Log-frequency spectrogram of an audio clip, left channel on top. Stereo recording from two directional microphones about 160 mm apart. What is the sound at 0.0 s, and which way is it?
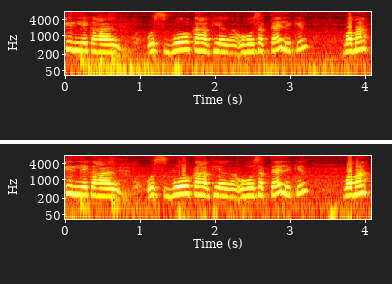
A woman's voice, 30° left (ahead or behind).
